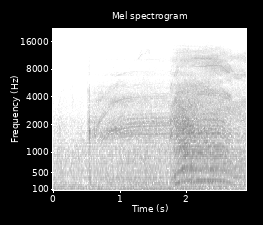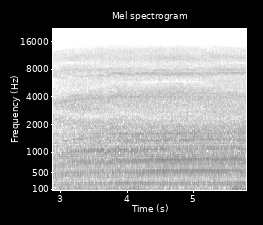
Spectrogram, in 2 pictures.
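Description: A Falcon 1808 drone with an optical-flow sensor spins up and takes off, its rising motor whine settling into a steady, close buzzing hum as it hovers.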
